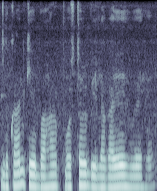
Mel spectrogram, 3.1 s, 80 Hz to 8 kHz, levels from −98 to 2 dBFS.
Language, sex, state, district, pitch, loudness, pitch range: Hindi, male, Arunachal Pradesh, Lower Dibang Valley, 125 Hz, -14 LUFS, 120-135 Hz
